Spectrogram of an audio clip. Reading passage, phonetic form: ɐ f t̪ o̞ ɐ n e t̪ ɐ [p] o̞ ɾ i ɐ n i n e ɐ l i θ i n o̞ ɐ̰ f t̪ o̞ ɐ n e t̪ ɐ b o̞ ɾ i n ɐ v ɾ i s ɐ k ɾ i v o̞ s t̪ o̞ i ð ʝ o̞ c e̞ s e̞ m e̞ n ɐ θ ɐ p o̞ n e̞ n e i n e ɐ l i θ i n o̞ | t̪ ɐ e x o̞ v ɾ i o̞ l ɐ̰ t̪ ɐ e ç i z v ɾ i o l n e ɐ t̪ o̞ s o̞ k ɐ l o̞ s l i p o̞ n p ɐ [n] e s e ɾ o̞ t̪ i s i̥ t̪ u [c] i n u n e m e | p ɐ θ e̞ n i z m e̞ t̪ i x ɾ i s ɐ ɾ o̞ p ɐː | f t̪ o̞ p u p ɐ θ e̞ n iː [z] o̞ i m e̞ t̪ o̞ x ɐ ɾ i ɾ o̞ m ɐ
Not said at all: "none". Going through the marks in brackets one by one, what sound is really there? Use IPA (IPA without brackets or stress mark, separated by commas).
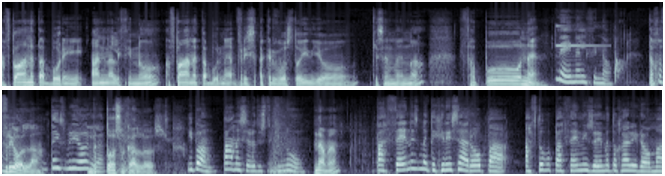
b, m, c, z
